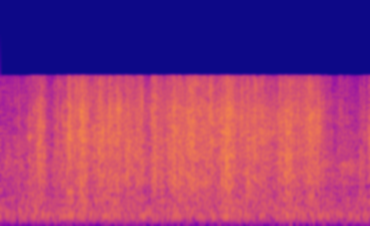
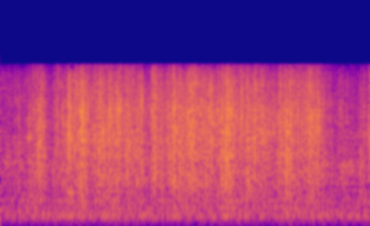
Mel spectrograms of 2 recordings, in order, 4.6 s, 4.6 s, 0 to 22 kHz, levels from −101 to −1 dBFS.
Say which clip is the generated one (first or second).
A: first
